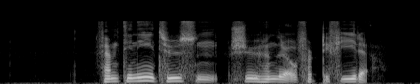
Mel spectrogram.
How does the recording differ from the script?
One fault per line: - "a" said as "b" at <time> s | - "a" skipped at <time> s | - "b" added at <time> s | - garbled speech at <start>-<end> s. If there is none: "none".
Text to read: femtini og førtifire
- "tusen sju hundre" added at 1.6 s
